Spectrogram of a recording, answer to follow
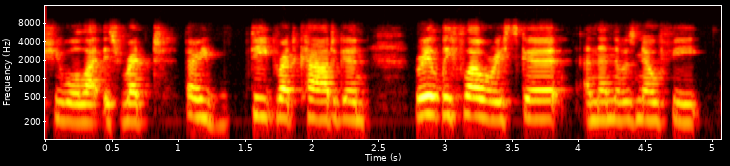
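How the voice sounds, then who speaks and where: A woman talks at a fairly quick pace in a Mancunian accent. Her medium-pitched voice stays monotone and flat. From Manchester area, England. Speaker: paranormal investigator. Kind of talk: casual interview, storytelling.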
